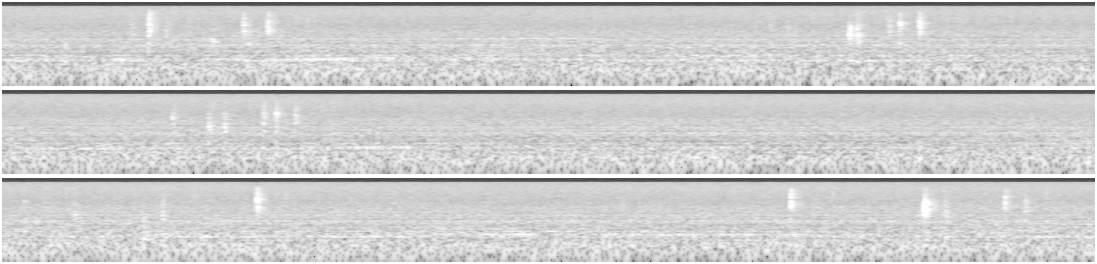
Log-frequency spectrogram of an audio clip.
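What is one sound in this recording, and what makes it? Soft game menu clicks sound as selections change.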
